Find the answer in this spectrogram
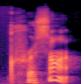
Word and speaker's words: croissant: stop so together CA croissant croissant is the American pronunciation of this word we see with the NT at the end the t is a stop T we don't say croissant we put the tongue up and stop the air for that t so together croissant croissant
